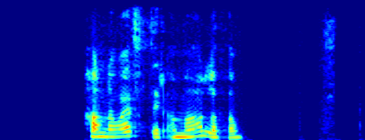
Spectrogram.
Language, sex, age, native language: Icelandic, female, 30-39, Icelandic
